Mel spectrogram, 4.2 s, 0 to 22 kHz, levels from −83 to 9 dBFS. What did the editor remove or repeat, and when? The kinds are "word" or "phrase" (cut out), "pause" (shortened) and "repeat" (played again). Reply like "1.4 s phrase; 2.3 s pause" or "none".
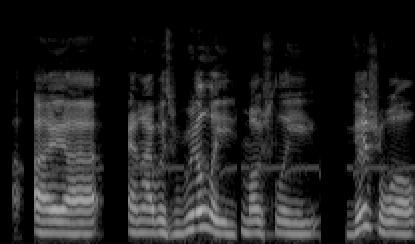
2.4 s word

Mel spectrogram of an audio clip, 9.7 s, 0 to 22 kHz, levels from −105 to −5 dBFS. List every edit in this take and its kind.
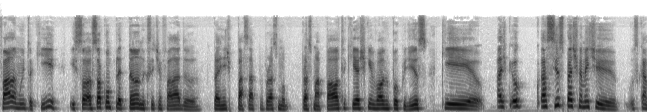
none

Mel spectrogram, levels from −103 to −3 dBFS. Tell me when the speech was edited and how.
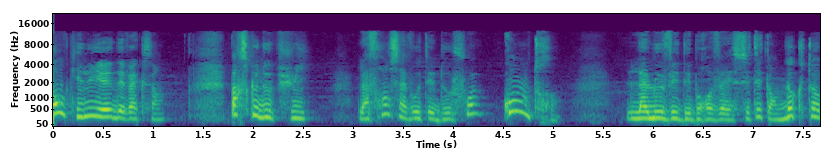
none

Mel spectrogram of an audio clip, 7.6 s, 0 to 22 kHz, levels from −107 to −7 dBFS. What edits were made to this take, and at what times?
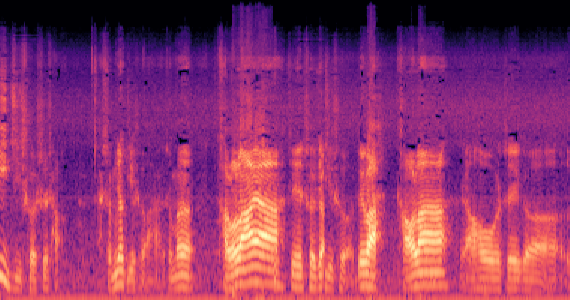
1.7 s word; 2.8 s pause; 4.3 s word; 5.2 s pause

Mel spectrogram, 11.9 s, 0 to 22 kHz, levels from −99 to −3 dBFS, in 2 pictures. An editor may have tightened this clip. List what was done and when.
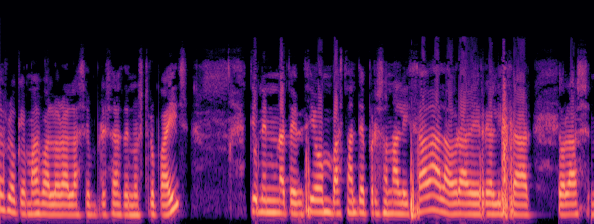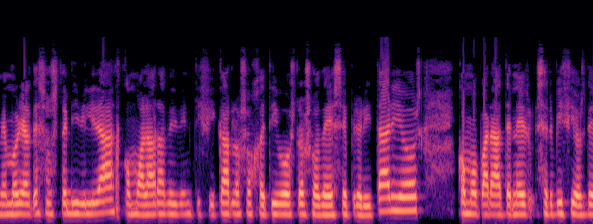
5.6 s word; 5.9 s word

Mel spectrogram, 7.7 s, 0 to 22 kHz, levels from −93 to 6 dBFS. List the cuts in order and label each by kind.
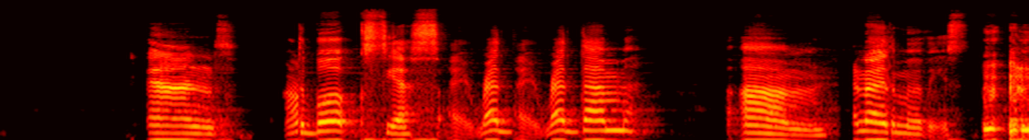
1.9 s pause; 2.2 s phrase; 3.8 s repeat; 6.3 s pause; 6.7 s word

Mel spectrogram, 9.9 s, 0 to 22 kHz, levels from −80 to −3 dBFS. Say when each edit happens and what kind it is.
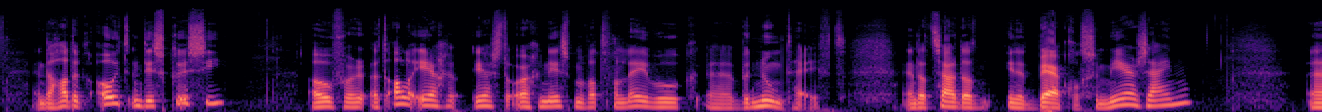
none

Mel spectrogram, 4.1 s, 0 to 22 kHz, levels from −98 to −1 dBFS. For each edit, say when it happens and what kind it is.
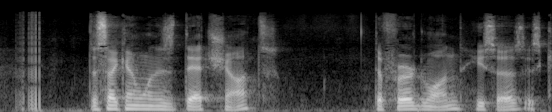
none

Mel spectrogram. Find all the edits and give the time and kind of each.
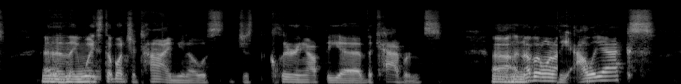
5.6 s phrase

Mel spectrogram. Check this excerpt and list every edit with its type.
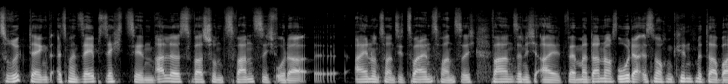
1.5 s phrase; 2.8 s word; 4.9 s word; 6.2 s word

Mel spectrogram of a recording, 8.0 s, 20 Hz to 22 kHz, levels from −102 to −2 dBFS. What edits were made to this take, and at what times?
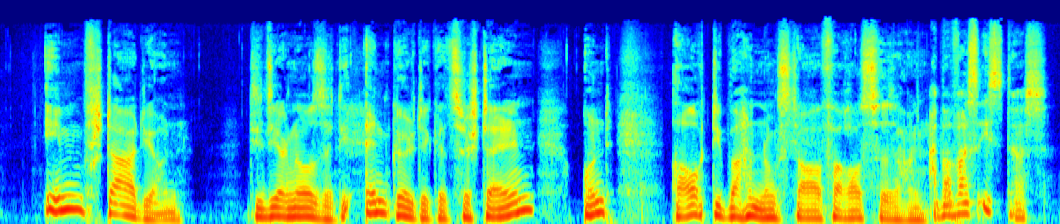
none

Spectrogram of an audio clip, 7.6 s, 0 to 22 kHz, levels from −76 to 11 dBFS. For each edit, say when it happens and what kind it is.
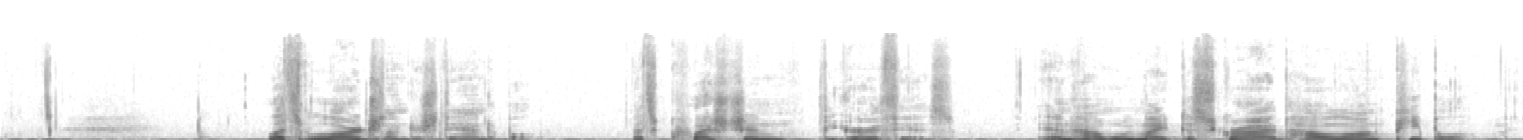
1.5 s word; 1.9 s word; 4.1 s phrase

